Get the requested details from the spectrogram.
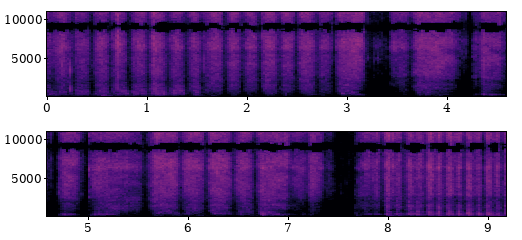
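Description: A small wooden welt brush is rubbed along the sole edge and toe cap of a hollow, dark brown leather derby brogue shoe held in a gloved hand. About fifteen quick, dry, bristly rubbing strokes come in uneven bursts with short pauses between them. Each stroke carries a bright, airy scratch that stops almost at once.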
